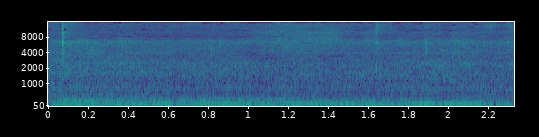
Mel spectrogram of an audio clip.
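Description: Car engine idling: a steady low hum.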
